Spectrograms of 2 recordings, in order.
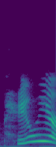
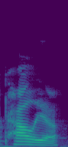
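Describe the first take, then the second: First: First vowel of Palia as in "pay"; Palia as PAY-lee-uh. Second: First vowel of Palia as in "pal". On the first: Streamer unsure of the game's name, Palia as PAY-lee-uh. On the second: Streamer offering the other name, Palia as PAL-ee-uh. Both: Shown as a demonstration. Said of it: "is it Palia or Palia?".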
